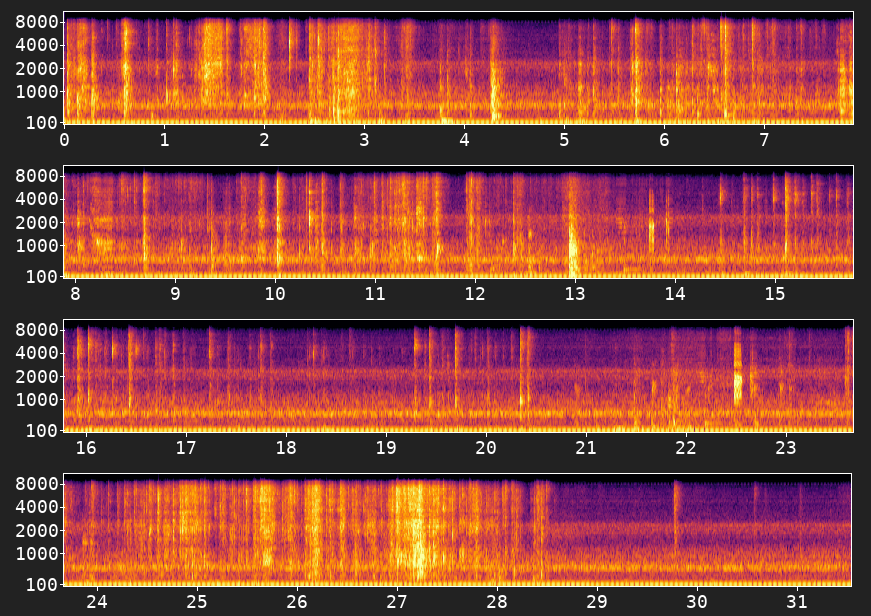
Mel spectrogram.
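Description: Trading cards and their packaging handled on a tabletop: scattered sharp clicks and taps, then a burst of wrapper crinkling near the end, over a steady low electrical hum.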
